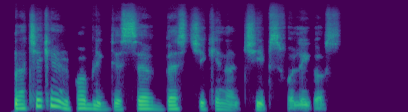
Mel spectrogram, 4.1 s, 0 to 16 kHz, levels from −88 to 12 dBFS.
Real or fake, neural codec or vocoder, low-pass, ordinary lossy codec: fake; autoencoder, 48 kHz, 128 numbers a frame, DAC-VAE, trained on Japanese speech; 14.4 kHz; none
